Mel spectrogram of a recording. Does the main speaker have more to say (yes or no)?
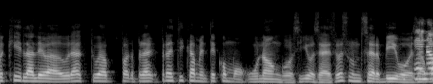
yes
